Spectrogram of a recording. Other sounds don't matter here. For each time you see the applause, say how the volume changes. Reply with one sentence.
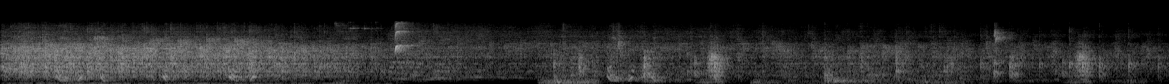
You can hear the applause from 0.0 to 11.6 s, getting quieter.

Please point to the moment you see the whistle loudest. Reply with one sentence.
The volume of the whistle peaks at 4 seconds.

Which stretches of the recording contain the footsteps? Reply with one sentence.
You can hear the footsteps from 5.3 to 11.4 s.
